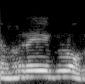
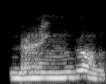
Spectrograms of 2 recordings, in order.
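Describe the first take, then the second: First: There is no n sound before the g. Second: There is an n sound before the g. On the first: The speaker calls it wrong. "no se dice reglón" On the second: The speaker calls it right. "La forma correcta es renglón, con N de nena"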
